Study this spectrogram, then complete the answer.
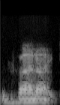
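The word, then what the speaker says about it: van Eyck: them dutch and that's how their names are pronounced john or john j-a-n the brother hubert h-u-b-e-r-t van ick that's two words capital v-a-n second part of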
